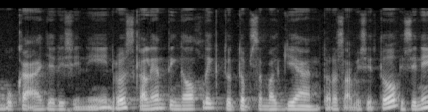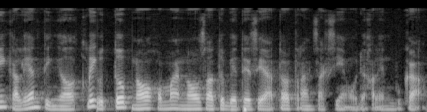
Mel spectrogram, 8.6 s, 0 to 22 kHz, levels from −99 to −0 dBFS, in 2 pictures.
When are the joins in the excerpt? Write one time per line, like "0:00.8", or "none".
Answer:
0:01.1
0:03.2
